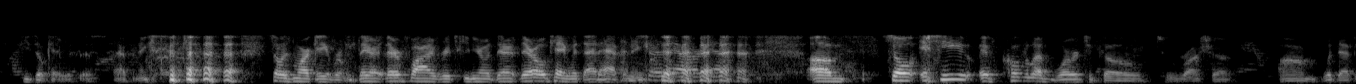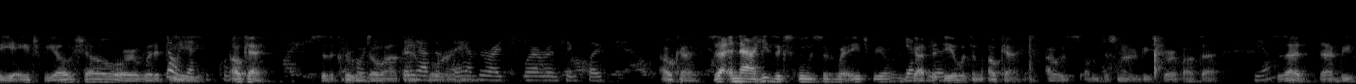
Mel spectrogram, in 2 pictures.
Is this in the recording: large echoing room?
no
